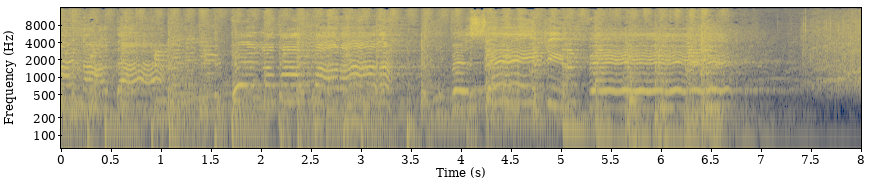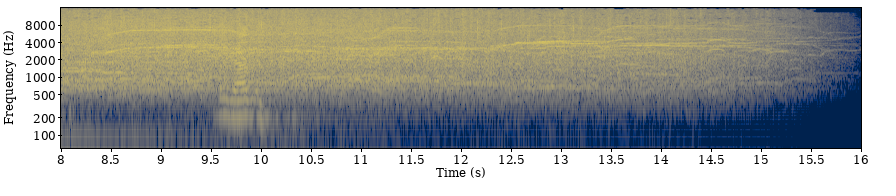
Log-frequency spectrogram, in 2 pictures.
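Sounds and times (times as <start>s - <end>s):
audience applauding and cheering: 6.7s - 15.8s
crowd whistles: 7.0s - 16.0s.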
